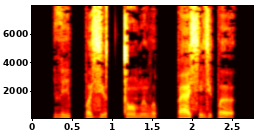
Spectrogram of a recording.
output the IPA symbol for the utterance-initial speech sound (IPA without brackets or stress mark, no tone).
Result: ð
